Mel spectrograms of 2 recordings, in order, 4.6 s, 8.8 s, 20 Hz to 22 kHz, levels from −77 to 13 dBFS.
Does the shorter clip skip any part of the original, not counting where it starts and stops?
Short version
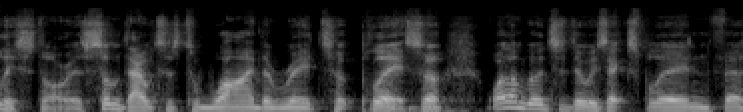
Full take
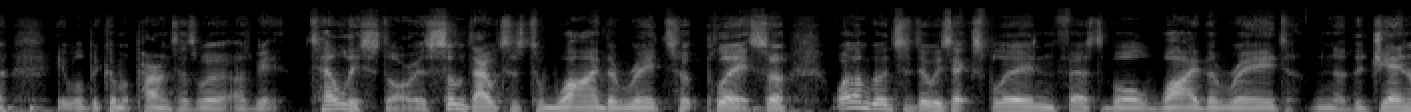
no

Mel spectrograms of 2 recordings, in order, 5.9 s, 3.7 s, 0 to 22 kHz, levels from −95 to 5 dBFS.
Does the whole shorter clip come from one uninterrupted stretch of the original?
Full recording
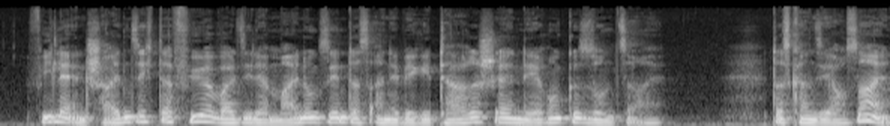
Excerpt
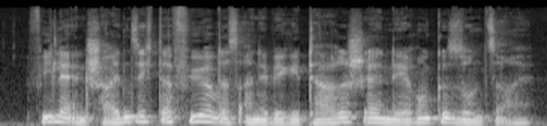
no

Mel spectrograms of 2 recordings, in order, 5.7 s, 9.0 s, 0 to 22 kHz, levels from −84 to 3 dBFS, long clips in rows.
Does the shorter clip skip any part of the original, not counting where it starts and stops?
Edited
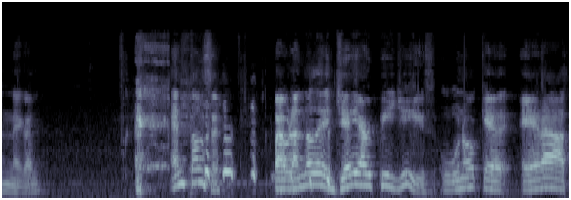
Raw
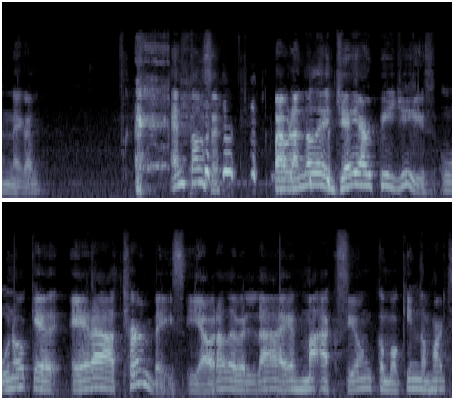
no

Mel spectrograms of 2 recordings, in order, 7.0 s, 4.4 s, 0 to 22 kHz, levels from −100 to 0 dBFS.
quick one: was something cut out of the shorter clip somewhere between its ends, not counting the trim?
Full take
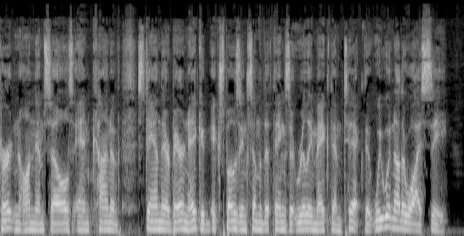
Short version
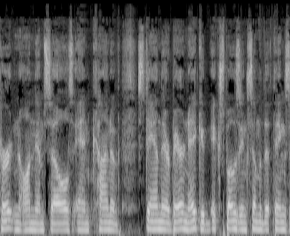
no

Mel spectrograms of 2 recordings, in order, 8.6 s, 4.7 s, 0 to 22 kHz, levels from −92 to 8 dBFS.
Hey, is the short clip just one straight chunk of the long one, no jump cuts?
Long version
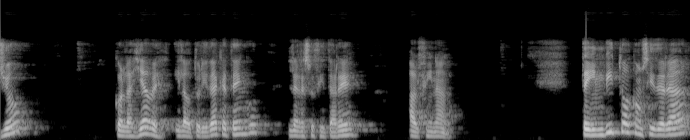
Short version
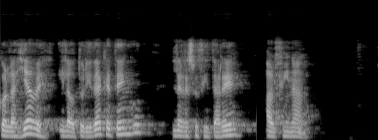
no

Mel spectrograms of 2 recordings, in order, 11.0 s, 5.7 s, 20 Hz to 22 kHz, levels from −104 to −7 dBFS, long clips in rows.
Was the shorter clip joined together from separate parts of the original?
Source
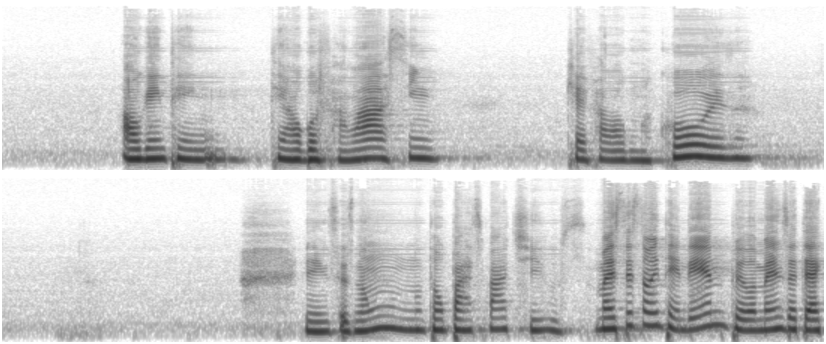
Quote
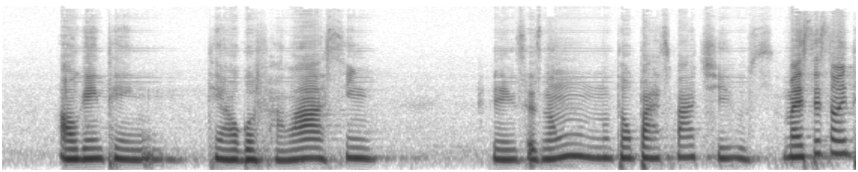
yes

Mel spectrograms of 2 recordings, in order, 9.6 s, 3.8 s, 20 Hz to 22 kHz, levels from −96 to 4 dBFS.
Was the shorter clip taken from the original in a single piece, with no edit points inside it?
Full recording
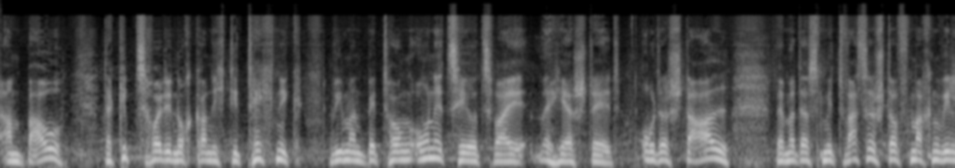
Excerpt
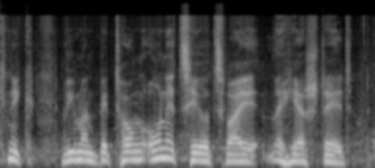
yes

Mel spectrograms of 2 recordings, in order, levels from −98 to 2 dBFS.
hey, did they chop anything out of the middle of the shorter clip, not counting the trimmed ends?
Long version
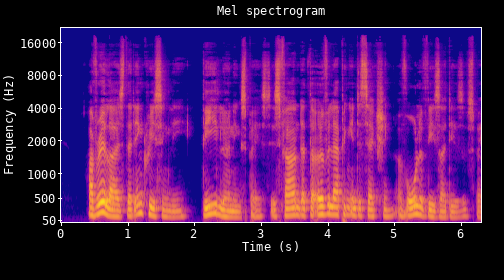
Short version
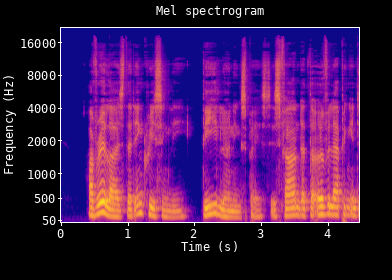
no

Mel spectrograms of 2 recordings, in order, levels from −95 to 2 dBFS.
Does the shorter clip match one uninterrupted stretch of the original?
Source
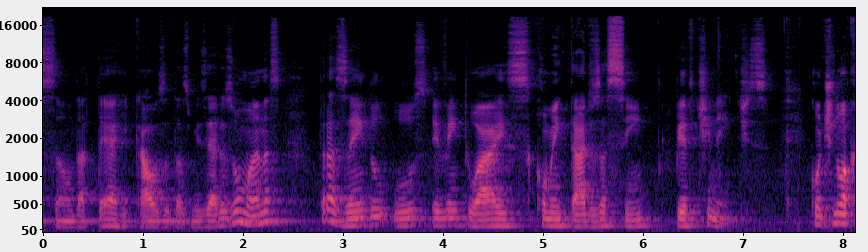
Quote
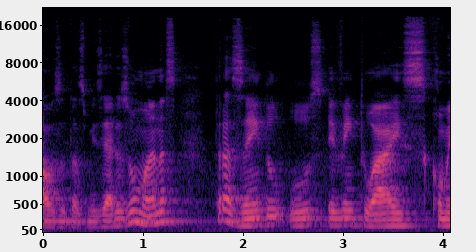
yes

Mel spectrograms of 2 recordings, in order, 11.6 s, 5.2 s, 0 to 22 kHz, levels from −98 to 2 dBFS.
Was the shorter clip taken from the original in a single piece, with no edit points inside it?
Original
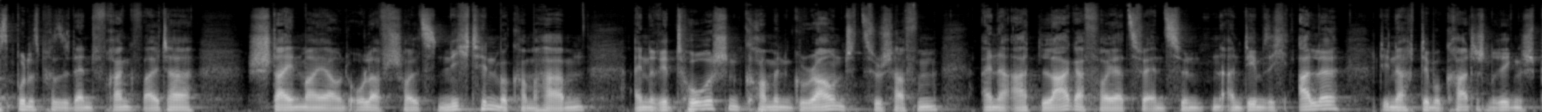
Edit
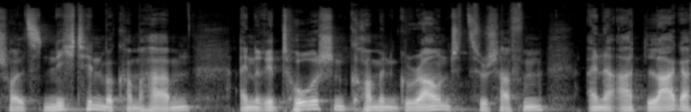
yes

